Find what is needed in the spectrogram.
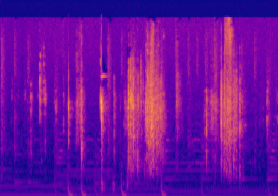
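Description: Small clicks and rustles of a cardboard perfume box and a rollerball bottle being handled, over soft background music, with two louder short bursts about two and three and a half seconds in.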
